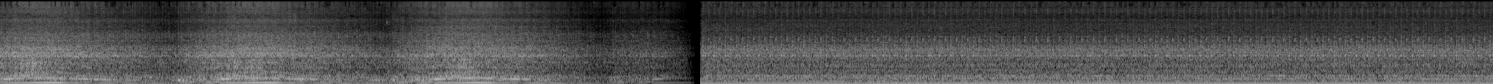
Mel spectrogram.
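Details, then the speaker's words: 1996 Honda Civic EX 1.6L with replaced engine, being reassembled after a start-then-stall idle problem; revs settle to idle with a light quick tick despite valve lash adjusted earlier, owner plans to recheck valve lash; engine ticking. "got a little bit of a tick that I don't like but what I'm going to end up doing is how uh I'll look over the valve last one more time I adjusted it earlier but I still don't like the way it sounds"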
